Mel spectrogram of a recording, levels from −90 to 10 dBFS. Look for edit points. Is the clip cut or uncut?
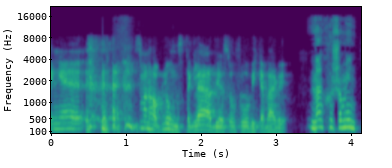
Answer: cut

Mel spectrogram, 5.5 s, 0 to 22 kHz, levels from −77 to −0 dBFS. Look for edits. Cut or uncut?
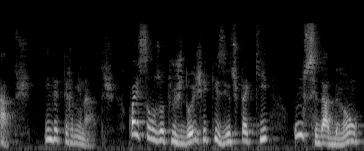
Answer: uncut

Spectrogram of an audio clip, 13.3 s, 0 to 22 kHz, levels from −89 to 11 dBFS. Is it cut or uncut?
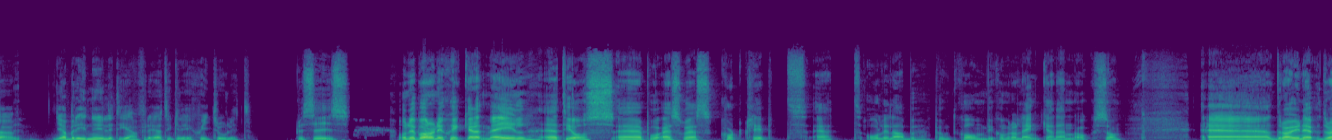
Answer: uncut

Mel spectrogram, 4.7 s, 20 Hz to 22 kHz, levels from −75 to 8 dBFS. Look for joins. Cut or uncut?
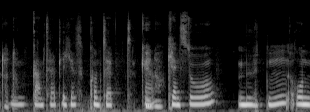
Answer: cut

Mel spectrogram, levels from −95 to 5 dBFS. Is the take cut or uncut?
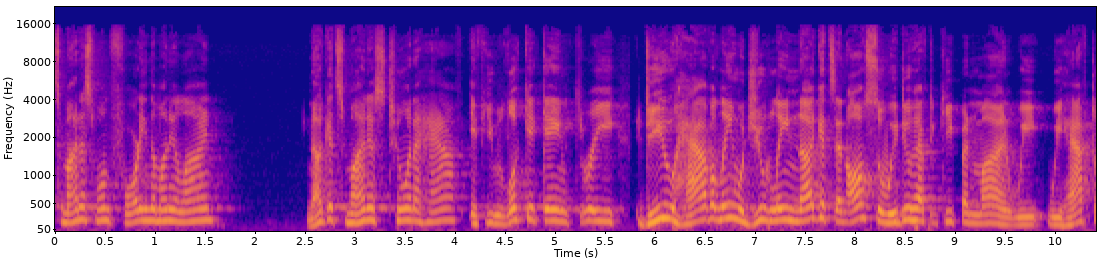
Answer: cut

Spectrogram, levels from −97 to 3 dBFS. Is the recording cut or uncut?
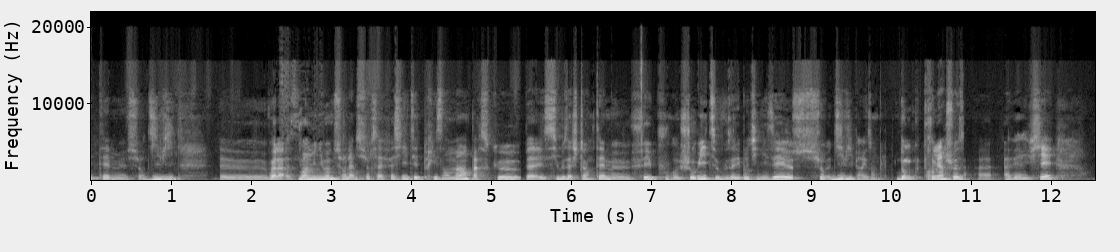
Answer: cut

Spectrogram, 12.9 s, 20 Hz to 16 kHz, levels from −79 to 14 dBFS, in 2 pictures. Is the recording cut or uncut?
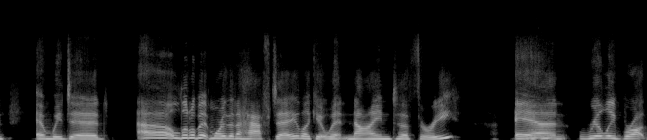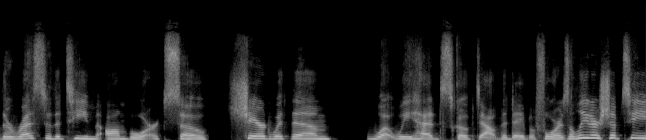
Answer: uncut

